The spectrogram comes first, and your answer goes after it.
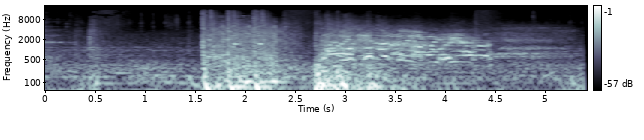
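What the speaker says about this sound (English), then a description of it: "Alright, micro missiles." Micro missiles firing in XCOM 2, a burst of loud rushing blasts and crackling impacts across several seconds, with a voice talking over the barrage.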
